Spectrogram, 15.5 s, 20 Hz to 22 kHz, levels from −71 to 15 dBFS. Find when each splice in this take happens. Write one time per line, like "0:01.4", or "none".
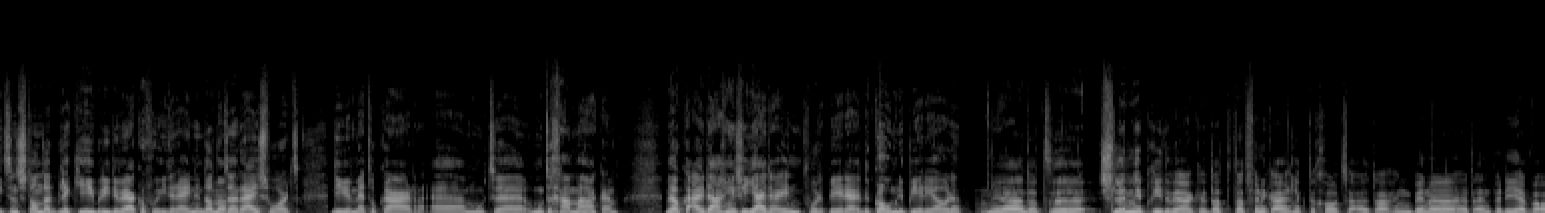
none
